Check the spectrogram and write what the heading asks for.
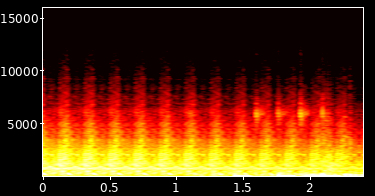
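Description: Electronic music intro: a fast, even rattling buzz over a steady high tone, with deep bass drum hits coming in about a second and a half in.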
